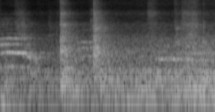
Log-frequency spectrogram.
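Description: A door to the lane of a home swings open with two sharp knocks and a scrape, then a steady, airy rush of background noise follows.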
